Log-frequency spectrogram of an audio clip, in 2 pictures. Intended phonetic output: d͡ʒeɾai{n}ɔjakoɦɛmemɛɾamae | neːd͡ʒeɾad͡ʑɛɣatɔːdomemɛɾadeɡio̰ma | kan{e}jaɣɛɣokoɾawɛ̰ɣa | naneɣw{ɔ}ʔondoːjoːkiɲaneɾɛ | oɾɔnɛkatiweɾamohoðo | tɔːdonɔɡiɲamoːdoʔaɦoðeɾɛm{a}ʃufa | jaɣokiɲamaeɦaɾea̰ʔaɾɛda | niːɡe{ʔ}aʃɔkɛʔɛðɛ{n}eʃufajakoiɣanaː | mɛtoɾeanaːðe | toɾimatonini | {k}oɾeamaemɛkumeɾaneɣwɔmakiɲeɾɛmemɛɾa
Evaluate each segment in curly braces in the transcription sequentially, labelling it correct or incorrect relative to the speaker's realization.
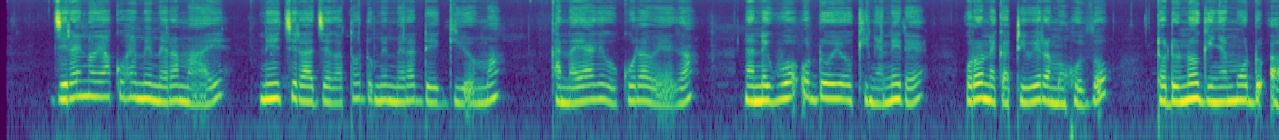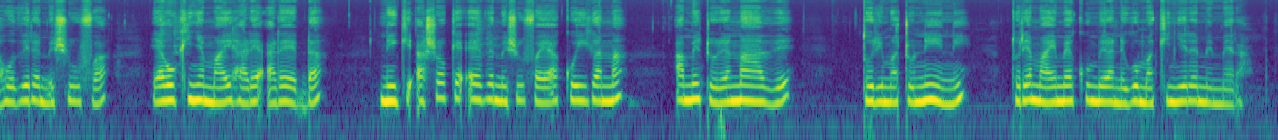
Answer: correct, incorrect: a, correct, incorrect: e, correct, incorrect: m, incorrect: t

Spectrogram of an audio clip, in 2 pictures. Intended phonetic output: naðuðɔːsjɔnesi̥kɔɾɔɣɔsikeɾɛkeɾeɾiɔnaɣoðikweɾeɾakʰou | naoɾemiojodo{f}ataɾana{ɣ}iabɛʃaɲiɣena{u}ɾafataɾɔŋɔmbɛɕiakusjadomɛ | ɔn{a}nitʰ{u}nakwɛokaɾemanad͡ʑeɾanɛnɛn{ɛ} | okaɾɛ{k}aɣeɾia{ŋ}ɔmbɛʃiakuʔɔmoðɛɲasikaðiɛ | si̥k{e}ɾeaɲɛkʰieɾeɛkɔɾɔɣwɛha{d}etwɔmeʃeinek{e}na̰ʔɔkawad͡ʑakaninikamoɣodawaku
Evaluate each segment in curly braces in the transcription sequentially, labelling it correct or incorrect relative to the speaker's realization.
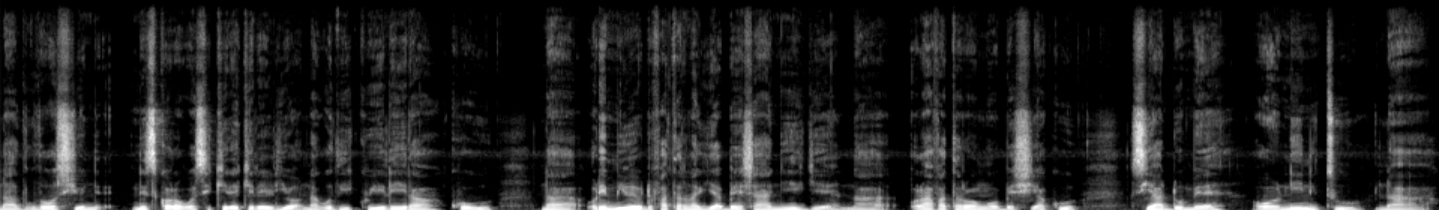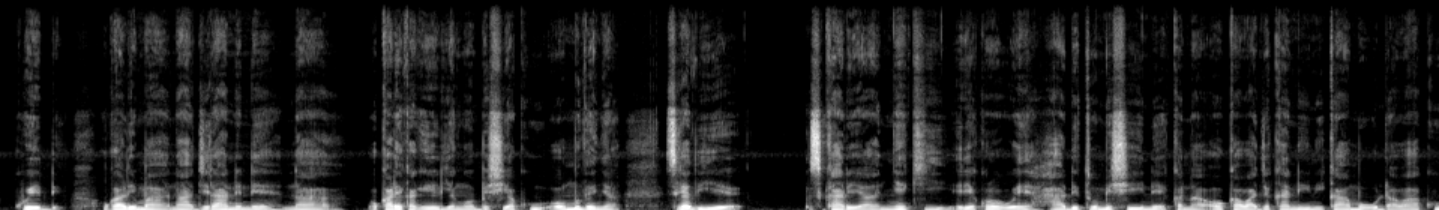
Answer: correct, correct, incorrect: o, incorrect: i, correct, incorrect: a, correct, correct, incorrect: a, correct, incorrect: a

